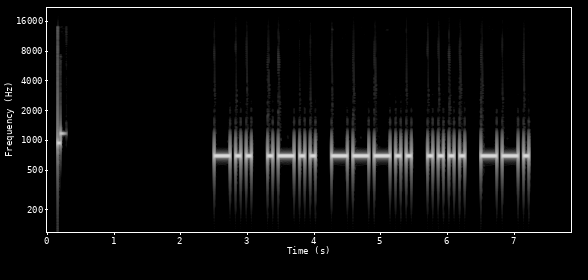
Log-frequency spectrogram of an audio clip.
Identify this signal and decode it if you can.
Morse code, heard as a keyed tone, about 15 wpm, 700 Hz. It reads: DL8HG
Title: DXCC-100 Call Signs - 5 Characters - 15wpm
